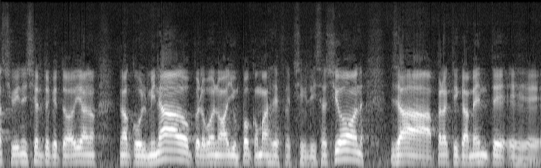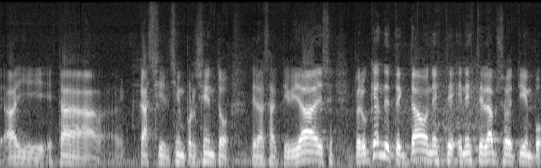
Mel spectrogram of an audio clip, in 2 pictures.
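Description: Argentine TV anchor asking hesitant questions. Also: male voice, medium pitch. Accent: Argentine, San Juan. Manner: hesitant, many fillers when asking questions. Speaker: news anchor. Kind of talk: studio news interview. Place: TV news studio.

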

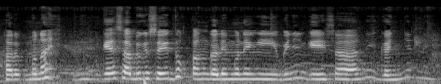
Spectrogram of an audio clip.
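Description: A woman's voice: fairly high pitch, steady tone, fast. A woman of twenty-one chatting casually to her vlog audience in a playful, teasing way, recorded on a phone held at arm's length indoors. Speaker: vlogger. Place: small tiled restroom, dental clinic and mall indoors. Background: background music.

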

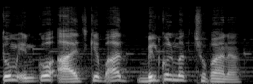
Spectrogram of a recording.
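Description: A man voicing a young caring husband in an animated story, speaking in a raised, pleading tone. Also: on the high side, normal speed, faint music behind, voice pushed up. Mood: gentle. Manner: gentle, pleading, later angry.

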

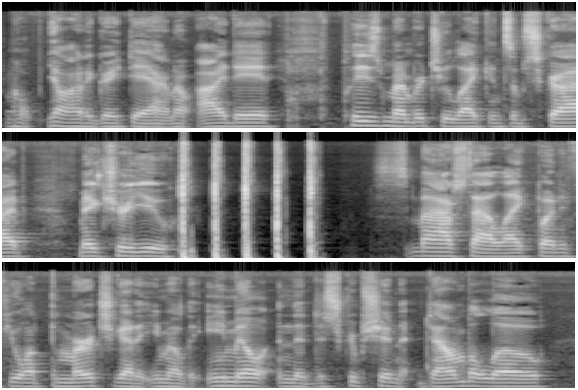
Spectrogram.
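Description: A young man in bed giving an upbeat, energetic vlog sign-off into a phone held at arm's length. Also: medium pitch, normal speed, slight background noise. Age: young adult. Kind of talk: vlog outro. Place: in bed, indoors.

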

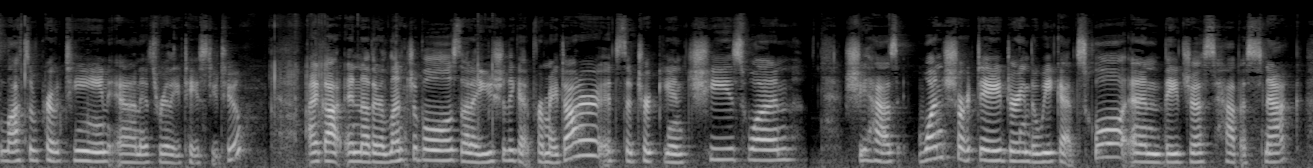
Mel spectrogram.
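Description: Bright-voiced woman chatting through a grocery haul. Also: mid-range voice. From Filipino family. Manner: relaxed, friendly, frequent "um" fillers. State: slightly under the weather. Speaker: vlogger showing a grocery haul. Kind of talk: casual chatty haul commentary. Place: home kitchen table.

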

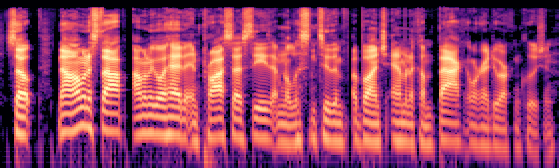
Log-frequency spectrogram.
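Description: Speaking rapid-fire in a lowish, sharp yet smooth voice, a man in his thirties with a nasal quality tests microphones for a video. He chats casually about gear to camera from his small home studio, using lots of fillers, with studio mics placed close in front.

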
